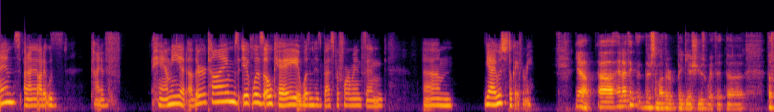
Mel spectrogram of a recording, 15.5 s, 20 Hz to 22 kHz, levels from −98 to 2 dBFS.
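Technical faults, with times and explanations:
0.63–0.73 s, 7.65–7.69 s and 13.27–13.30 s: concealed Bluetooth headset packet loss. Headset packets went missing: about 105 ms just before "it was kind of", and 30 ms each after "wasn't his best performance" and between "think that there's some" and "big issues with". The receiver filled each gap by repeating the best-matching recent stretch of waveform. Each gap therefore sounds like a buzzy tone held at full level with a slight warble as real audio resumes. A plain dropout would fall silent instead. The light graininess of the mSBC link shows on loud sounds.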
